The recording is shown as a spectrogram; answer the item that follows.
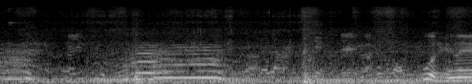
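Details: Qurban cattle arriving off a truck at a market, some raging; loud drawn-out moos with level, steady tones, one after another, over a busy crowd and engine rumble.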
